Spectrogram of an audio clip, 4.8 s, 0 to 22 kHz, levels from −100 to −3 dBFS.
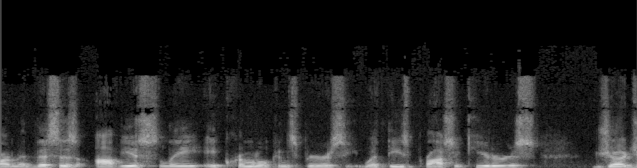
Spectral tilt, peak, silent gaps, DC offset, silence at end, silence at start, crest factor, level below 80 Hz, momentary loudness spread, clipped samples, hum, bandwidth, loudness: -5.5 dB/octave; -10 dBFS; none; under 0.1%; 0 s; 0 s; 18 dB; -70 dBFS; 7 LU; under 0.1%; none; 12.5 kHz; -28 LUFS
